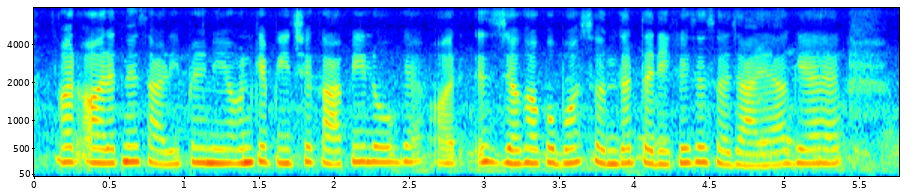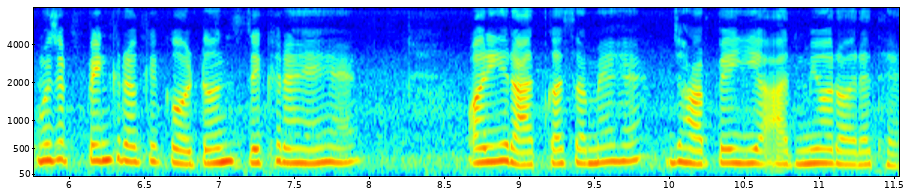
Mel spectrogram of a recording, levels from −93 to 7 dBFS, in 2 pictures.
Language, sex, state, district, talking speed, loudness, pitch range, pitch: Hindi, female, Jharkhand, Sahebganj, 230 wpm, -21 LUFS, 240-270 Hz, 250 Hz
